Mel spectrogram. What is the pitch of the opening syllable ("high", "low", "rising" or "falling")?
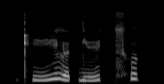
rising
